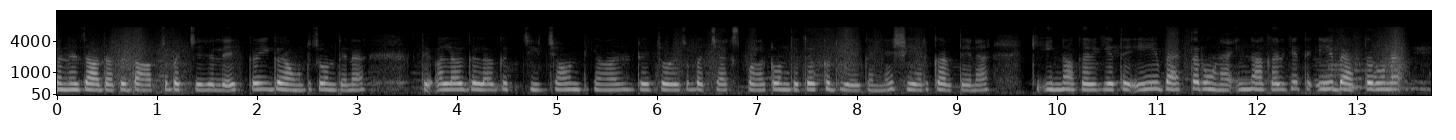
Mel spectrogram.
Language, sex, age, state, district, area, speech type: Dogri, female, 18-30, Jammu and Kashmir, Samba, urban, spontaneous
